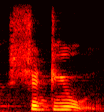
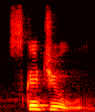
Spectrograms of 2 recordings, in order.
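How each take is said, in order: First: It is pronounced in an Indian English way. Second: It is pronounced in an American English way. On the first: "according to the Indian English, it is pronounced as" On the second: "according to the American English, it's"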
